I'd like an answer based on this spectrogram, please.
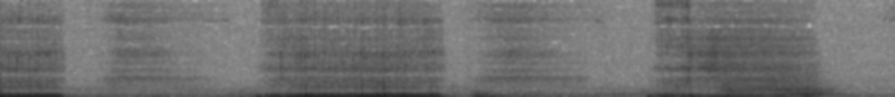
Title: Boxer snoring :: Boxer a ressonar :: Boxer Fans & Lovers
